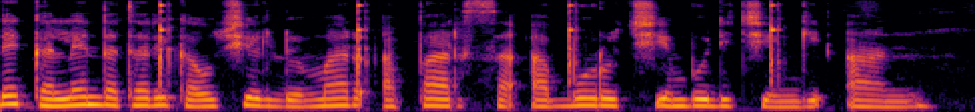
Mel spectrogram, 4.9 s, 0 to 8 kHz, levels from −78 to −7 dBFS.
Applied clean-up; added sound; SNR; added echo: none; Hammer; 12 dB; none.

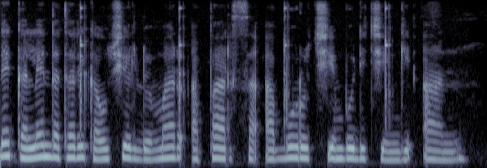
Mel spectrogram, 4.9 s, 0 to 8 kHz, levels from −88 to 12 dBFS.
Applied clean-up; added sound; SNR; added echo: neural mask model RNNoise.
